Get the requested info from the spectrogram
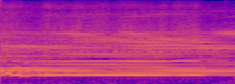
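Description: Instrumental music: a short downward slide just after the start settles into one long held note over a steady drone.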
